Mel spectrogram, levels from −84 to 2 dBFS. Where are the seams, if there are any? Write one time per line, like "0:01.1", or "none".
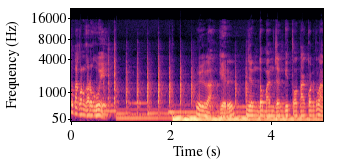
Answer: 0:00.9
